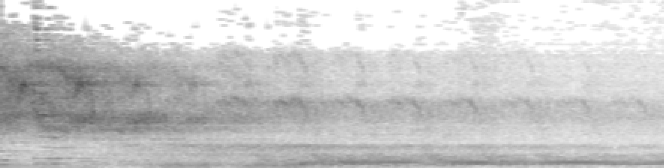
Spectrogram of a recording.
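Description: Electronic music breakdown played live on synthesizers: held synth notes with a high hissing wash that slowly fades, and no drum beat.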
